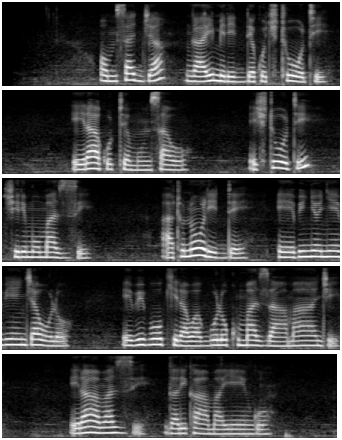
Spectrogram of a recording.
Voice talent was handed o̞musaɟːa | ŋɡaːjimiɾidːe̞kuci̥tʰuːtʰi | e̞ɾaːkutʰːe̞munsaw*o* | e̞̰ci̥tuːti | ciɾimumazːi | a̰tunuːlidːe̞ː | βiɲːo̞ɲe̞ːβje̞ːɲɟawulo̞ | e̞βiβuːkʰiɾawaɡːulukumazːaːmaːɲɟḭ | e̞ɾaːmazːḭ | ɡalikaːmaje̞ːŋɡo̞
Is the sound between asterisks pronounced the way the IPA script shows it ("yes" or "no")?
yes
